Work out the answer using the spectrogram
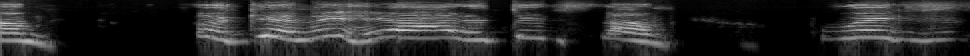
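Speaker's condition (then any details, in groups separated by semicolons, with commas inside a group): Speech and mobility impairment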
